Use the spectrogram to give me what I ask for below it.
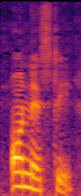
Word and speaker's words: honesty: is true fullness or honesty please pay attention it is not harness T it is honesty it is silent okay for example oh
